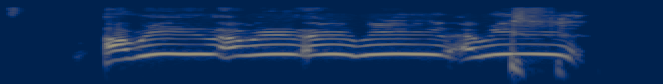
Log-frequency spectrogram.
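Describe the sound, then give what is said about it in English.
A person imitates their little dog Cone whining, with one drawn-out, wavering whimper that rises and dips for a couple of seconds, fairly loud, ending in a brief breathy catch. “I don't know what the fuck is wrong with him. He whining.”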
